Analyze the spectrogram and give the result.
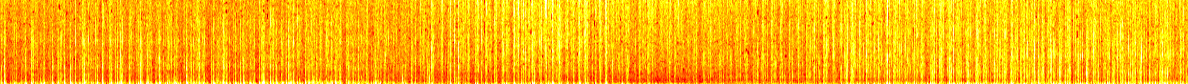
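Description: A small, flat blue leather card holder is held in the hands and tapped and scratched with the fingertips. The result is a dense, fast stream of soft, dull taps and rustling scrapes, mostly low and muffled. The sound quiets slightly around the middle before picking up again.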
